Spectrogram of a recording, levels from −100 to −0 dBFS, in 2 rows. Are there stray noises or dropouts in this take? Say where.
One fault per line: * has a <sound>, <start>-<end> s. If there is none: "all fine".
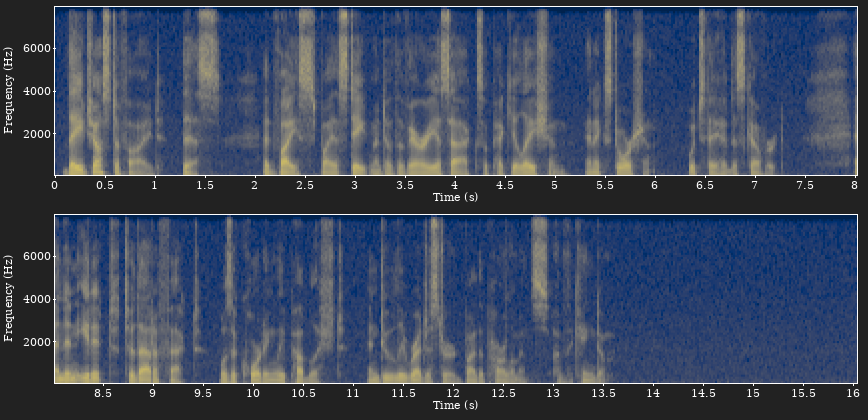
all fine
